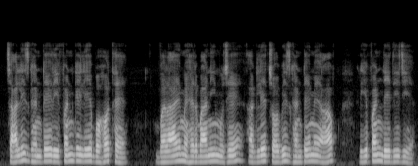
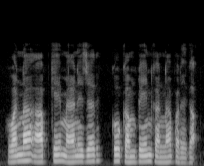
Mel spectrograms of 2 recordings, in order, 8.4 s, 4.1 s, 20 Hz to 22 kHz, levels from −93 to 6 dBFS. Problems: none marked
